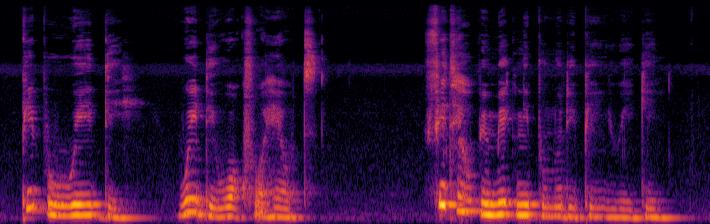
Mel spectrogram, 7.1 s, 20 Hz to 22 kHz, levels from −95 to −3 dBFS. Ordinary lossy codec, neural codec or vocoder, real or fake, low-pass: none; none; real; 19.8 kHz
